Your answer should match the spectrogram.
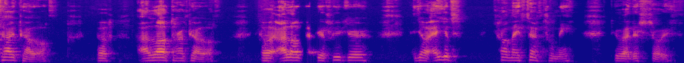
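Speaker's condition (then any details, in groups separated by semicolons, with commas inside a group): Cerebral palsy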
